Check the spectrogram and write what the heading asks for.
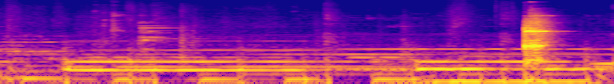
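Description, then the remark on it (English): A drinking glass gives a single bright clink as water is served, near the end, louder than the steady low hum and murmur that fills the background. No one speaks. “One glass of water. i have a glass of water.”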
